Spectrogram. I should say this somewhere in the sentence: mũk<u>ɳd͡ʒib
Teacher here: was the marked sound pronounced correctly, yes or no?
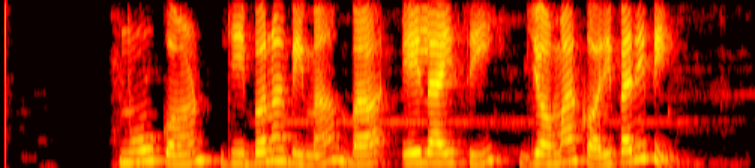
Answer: no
